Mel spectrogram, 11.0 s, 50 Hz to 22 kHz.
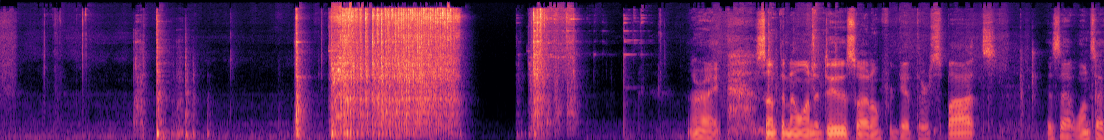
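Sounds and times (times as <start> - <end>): power tool loosening bolt: 3.2 - 5.8.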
